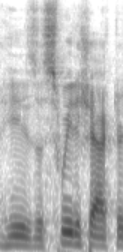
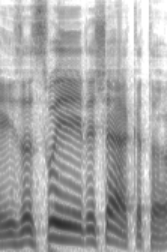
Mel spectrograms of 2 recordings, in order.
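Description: First: It is said in the speaker's plain accent. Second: It is said in a put-on Italian accent.

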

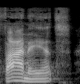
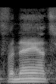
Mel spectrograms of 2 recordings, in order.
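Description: First: The word is said with a Southern pronunciation. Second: The word is said in a standard way.

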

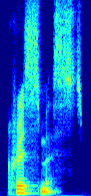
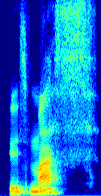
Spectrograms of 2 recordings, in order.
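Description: First: The word is said without an 'ah' vowel. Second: The word is said with an 'ah' vowel. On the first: The speaker calls it right. "and the T here, it's not really pronounced. Okay, so it's Christmas" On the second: The speaker calls it wrong. "So it's not Christmas, so it's not the ah"

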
